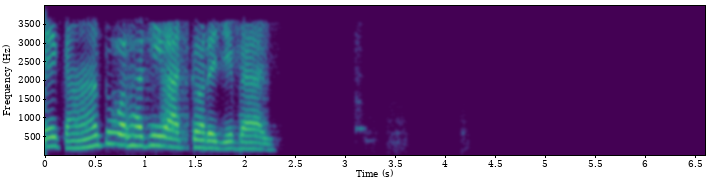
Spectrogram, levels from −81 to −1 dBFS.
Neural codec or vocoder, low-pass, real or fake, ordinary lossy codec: autoencoder, 48 kHz, 32 numbers a frame, DAC-VAE, trained on Japanese speech; 3.6 kHz; fake; AAC, 16 kbps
